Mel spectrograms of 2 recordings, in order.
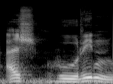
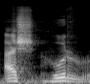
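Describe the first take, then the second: First: The word ends with an added -in sound. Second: The word ends on a bare r sound. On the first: The reading carries on past the stop. The speaker calls it wrong. "Jangan dibaca ashhurin" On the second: The reader stops at the end of the word. The speaker calls it right. "huruf ro kita sukunkan sehingga dibaca ashhur"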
